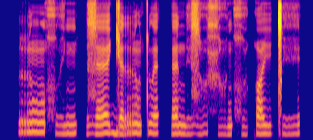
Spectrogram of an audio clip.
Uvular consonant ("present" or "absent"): present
